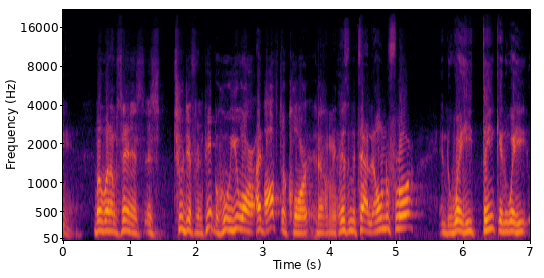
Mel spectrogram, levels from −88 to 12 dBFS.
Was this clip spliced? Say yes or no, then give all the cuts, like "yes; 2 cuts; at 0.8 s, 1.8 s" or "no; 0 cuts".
yes; 1 cut; at 4.1 s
